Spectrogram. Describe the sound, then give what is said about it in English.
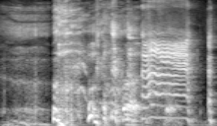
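A loud, close-up cough bursts right into the microphone, followed by a rough, phlegmy hacking stretch and a short final cough, with no talking. “Heard all the slob and cough.”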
